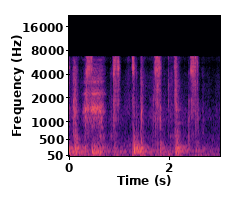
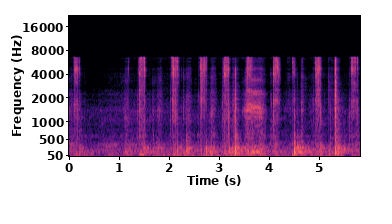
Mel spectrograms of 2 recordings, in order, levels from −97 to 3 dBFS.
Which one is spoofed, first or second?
second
